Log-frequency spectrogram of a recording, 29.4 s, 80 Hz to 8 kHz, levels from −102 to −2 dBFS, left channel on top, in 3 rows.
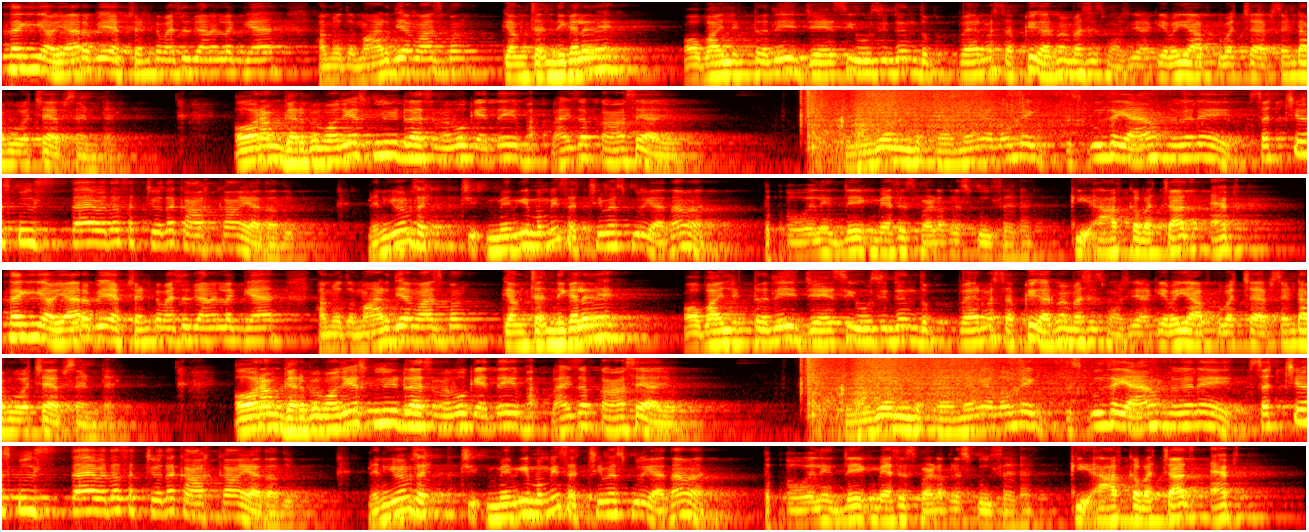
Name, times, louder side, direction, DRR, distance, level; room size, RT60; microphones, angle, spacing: voice 1, 0.0-2.1 2.4-4.7 5.1-10.7 11.5-14.9 16.1-21.8 22.3-24.9 25.5-27.3 27.6-28.8, right 2 dB, 30° right, 8 dB, 1.8 m, -26 dB
sound 1, 15.8-18.8 19.1-19.4, right 2 dB, 5° right, 3.2 m, -34 dB
28.0 x 20.5 x 7.9 m, 1.0 s
head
